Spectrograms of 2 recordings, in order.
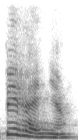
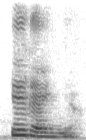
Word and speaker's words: Péreigne: Donc, alors moi c'est Péreigne. Péreigne. Exactement.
